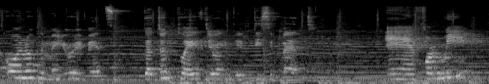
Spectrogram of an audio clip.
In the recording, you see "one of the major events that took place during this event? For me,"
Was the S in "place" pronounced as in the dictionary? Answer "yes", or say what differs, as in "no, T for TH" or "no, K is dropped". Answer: no, S is dropped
